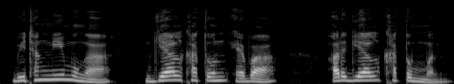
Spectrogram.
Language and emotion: Bodo, neutral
